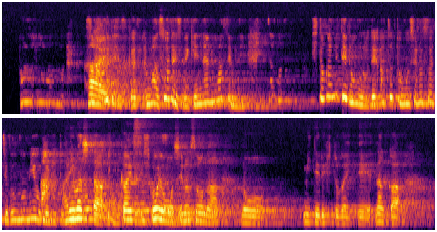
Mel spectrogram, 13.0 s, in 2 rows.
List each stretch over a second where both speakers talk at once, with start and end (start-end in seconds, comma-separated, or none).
7.1-9.4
